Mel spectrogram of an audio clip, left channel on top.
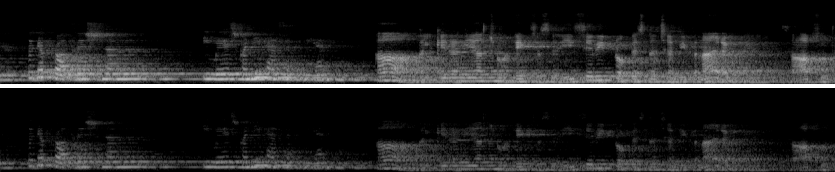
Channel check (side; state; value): right; quieter; 13.3 dB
